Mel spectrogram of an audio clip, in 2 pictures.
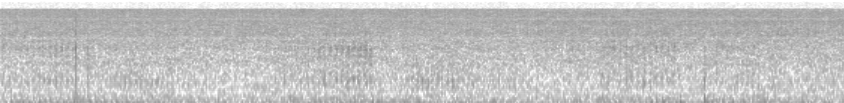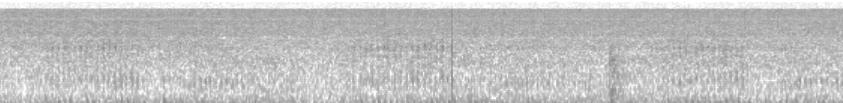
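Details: A Maine Coon cat snores softly, a low, steady rumbling breath with a few faint clicks.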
